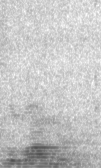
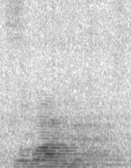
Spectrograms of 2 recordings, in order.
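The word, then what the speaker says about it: Lwanga: Charles Lolonga. So we have a new name. That's spelled L-W-A-N-G-A. Okay. Lolonga.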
